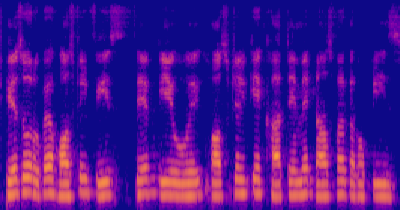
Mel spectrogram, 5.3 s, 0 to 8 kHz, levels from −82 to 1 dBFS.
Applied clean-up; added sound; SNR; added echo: neural mask model DeepFilterNet 3.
